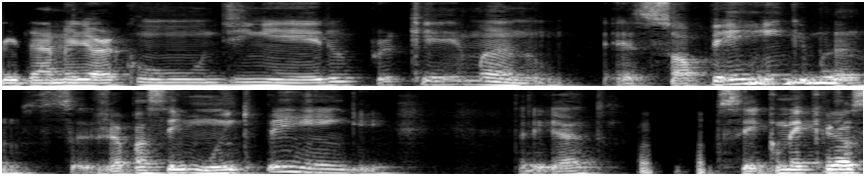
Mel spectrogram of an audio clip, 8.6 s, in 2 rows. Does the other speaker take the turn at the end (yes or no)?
no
